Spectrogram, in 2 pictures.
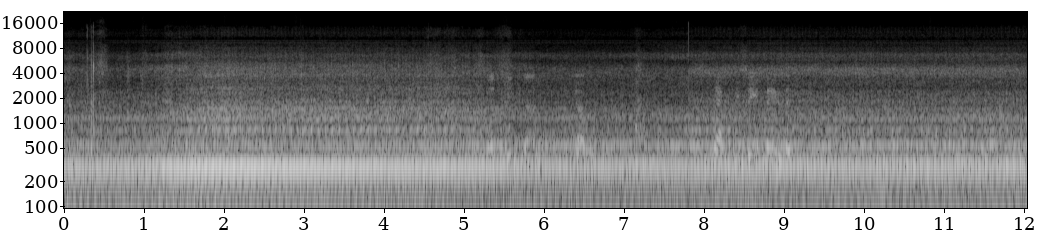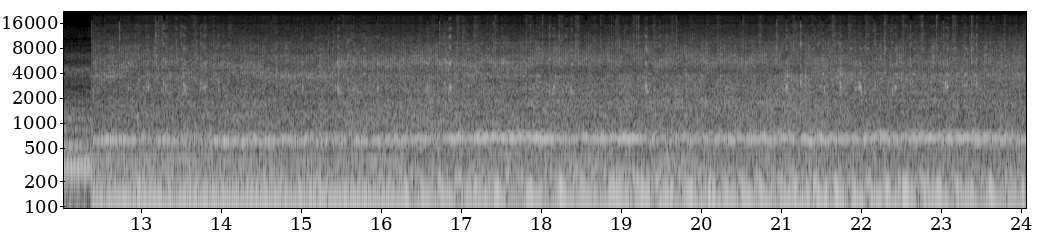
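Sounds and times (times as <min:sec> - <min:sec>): tractor engine running: 0:12.4 - 0:24.0.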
